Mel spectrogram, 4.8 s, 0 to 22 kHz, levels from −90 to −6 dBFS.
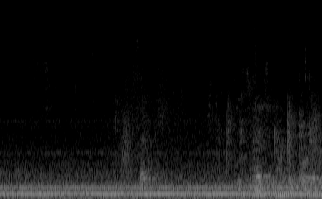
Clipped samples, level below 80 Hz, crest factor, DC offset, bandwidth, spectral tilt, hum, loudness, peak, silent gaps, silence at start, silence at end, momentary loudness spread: under 0.1%; -64 dBFS; 12 dB; under 0.1%; 19.5 kHz; -8 dB/octave; none; -53 LUFS; -40 dBFS; none; 0 s; 0 s; 4 LU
